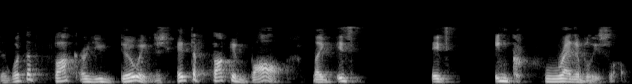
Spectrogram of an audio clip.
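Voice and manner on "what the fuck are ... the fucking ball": mild, held-in, impatient jeering tone. Retelling yelling at slow players from the tent: imitating own past yelling at players. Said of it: "just yelling at these players".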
